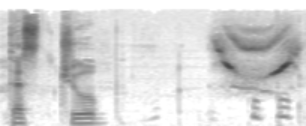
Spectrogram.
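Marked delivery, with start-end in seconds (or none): 1.4-2.0 high squeaky beeping noises; mock machine beeps. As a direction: beep like a lab machine. Machine beeps in lab scene.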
